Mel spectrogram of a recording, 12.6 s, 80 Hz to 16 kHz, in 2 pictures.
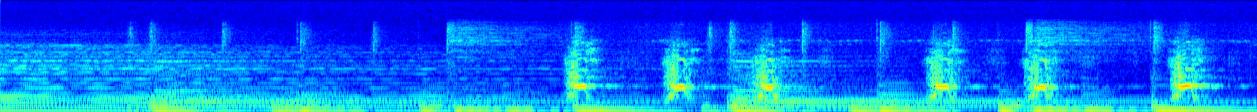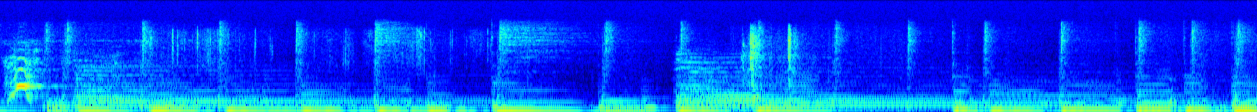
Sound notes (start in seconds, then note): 2.8 dog barking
